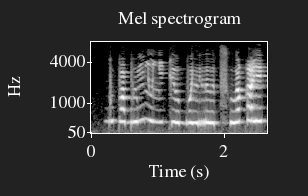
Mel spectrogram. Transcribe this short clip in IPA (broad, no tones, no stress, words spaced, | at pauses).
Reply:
ɡubɑbɯmʎo ʎikʲo bolʲrɯ t͡sʰuqie̯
